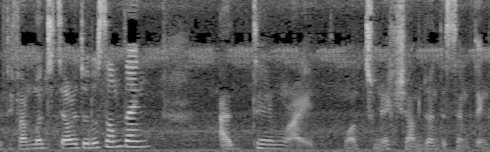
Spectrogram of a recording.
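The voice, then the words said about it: Thick accent. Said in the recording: “my thick accent”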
